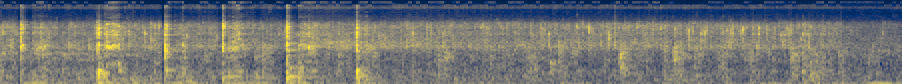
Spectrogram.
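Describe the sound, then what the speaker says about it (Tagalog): Potatoes and carrots sauté in a pan with garlic and onion for giniling, a steady sizzle with several sharp scraping stirs near the start, close and alone. "Gigisa ko sa patatas at syempre carrots."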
